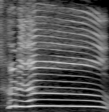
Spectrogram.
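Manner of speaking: a huge, high, slowed hollered hooty hoo; hooty hoo shout. Pretend. Streamer reads a viewer's greeting as a whooping shout. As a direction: holler it like a goofy battle cry.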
